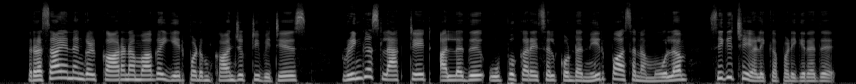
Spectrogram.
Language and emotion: Tamil, neutral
